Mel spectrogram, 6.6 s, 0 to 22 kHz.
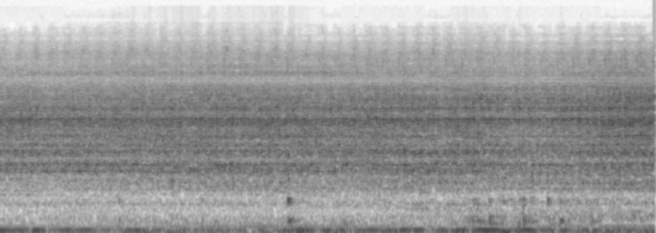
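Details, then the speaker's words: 1990 Blue Bird TC2000 bus, 12-valve Cummins diesel with 93,000 miles, cold start after sitting a month: rough-edged but even clatter settling into a steady idle, no knocks or misses; running great, owner plans to adjust the injection pump. "she's running great I'm going to play with the pump a little bit when I get some time"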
